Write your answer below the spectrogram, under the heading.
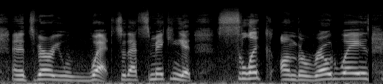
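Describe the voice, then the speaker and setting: A woman with an American accent speaks in an ordinary speaking voice, fairly high in pitch. Her pace is moderate and her pitch variation ordinary. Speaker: TV news reporter and fill-in anchor. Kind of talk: live field reporting, standing at the scene.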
